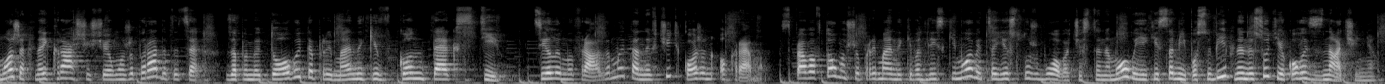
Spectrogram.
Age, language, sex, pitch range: 20-39, Ukrainian, female, 215-265 Hz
